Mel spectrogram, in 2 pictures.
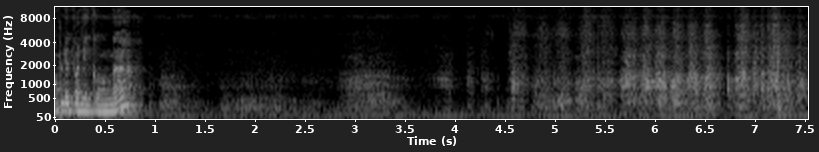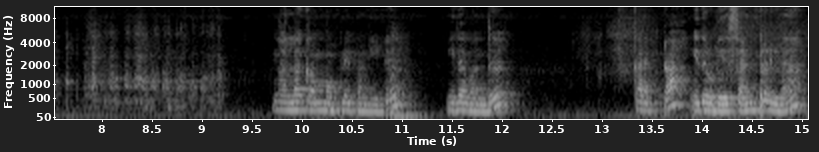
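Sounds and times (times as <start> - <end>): glue rubbing strokes: 3.8 - 9.3.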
